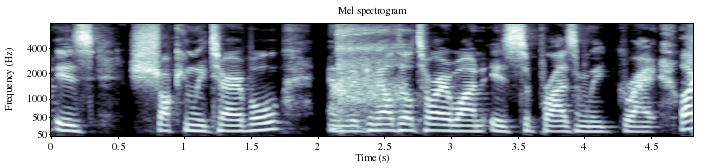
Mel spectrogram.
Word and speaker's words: Guillermo del Toro: But I've heard the Guillermo, how do you pronounce his first name? Del Toro's. Guillermo del Toro.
